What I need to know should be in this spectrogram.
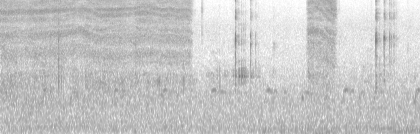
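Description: A spray can hisses in short and long bursts.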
